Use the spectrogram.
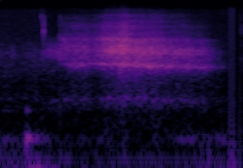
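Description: A single long nasal sniff from someone with allergies and an itchy nose, a steady airy hiss lasting over a second, close to the microphone and with no talking over it.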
